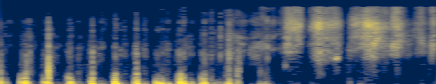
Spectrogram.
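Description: A yellow plastic sunscreen spray bottle with a translucent cap, partly filled with liquid, is handled with the fingers and nails. About ten quick, dull, low thuds come first, then give way to airy, hissing scratching and rubbing across its surface.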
